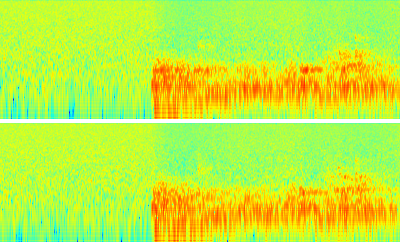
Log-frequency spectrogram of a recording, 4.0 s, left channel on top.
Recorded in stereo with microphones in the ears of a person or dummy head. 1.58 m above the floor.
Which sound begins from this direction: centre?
A splash, at 1.5 s.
